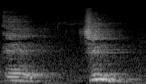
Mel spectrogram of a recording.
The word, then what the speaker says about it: 애증: 애증. 애정 말고 애증. 이게 경상도 남자라서 이 발음이 안 돼가지고 애증. 정. 밑에 정.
